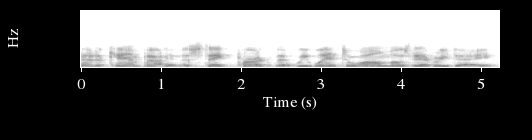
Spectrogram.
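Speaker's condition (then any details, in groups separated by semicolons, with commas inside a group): Cerebral palsy; quadriplegic, prenatal onset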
